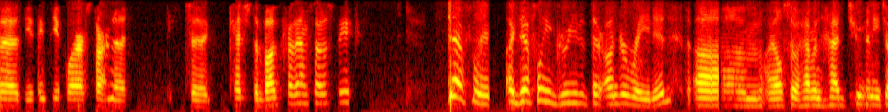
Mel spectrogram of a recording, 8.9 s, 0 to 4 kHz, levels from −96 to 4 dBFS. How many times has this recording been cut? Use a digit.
1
